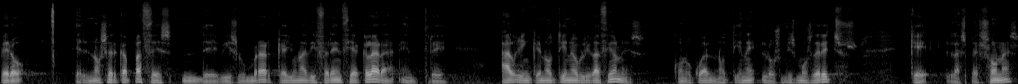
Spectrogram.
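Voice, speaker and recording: A man talks at a moderate pace in a very deep, low pitch with ordinary pitch variation. The recording is very clean, with a silent background. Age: 50s. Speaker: hunting advocate. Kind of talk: studio discussion. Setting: studio.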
